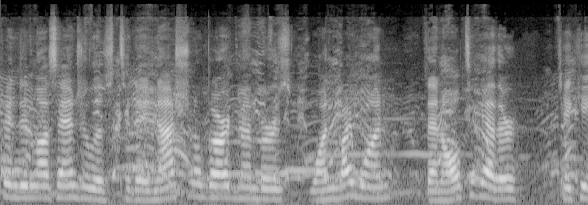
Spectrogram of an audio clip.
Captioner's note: crowd Noise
